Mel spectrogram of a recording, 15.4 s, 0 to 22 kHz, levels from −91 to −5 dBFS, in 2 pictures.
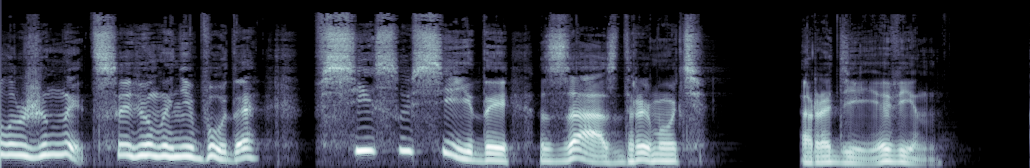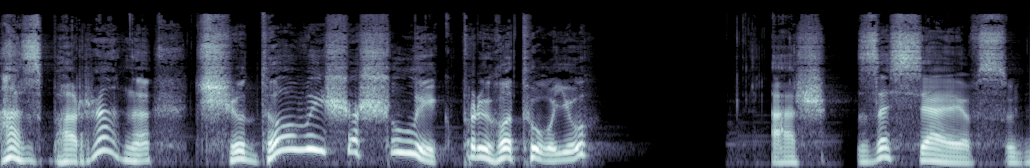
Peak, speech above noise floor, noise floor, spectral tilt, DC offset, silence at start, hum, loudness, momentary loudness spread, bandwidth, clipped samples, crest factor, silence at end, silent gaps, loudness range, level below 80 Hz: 0 dBFS; over 74 dB; under -90 dBFS; -5 dB/octave; under 0.1%; 0 s; none; -16 LUFS; 9 LU; 16.5 kHz; under 0.1%; 16 dB; 0 s; 5.61-5.99 s, 7.35-7.71 s, 12.64-13.15 s; 5 LU; -48 dBFS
